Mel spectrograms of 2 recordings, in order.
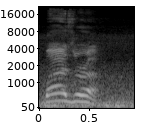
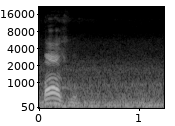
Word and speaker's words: Basra: The greater of the two was Basra. I always say Bosra. You say that too. Some people pronounce it that way.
